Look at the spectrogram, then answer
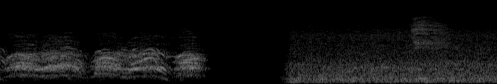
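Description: A protest crowd in China being pushed back by police roars and shouts in a dense mass of voices, cut by a brief silence, then returning as a broad, noisy wash of crowd sound.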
